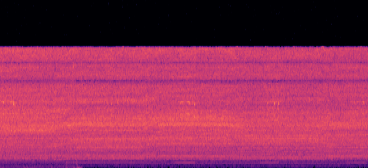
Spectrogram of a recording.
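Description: A benchtop CNC machine runs work-holding G code, its spindle giving a continuous high-pitched whine close by, with a low rumble that drops away early and no talking.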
